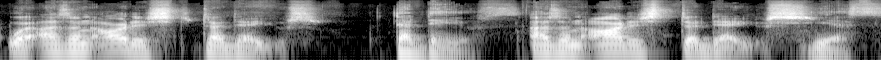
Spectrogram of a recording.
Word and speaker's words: Tadeus: Tadeus. As an artist, Tadeus. Yes. Yes. How do you spell that for someone who's like, what is that?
